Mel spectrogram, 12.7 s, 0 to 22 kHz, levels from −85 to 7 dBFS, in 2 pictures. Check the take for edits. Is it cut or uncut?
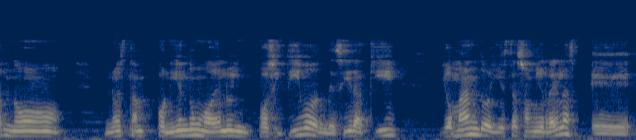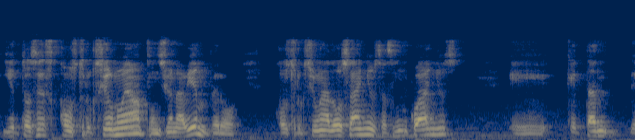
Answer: cut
